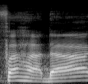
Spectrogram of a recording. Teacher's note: دال کے اوپر کھڑی زبر ہے، اس کو ہم نے 1 to 2 سیکنڈز کھینچ کر پڑھنا ہے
